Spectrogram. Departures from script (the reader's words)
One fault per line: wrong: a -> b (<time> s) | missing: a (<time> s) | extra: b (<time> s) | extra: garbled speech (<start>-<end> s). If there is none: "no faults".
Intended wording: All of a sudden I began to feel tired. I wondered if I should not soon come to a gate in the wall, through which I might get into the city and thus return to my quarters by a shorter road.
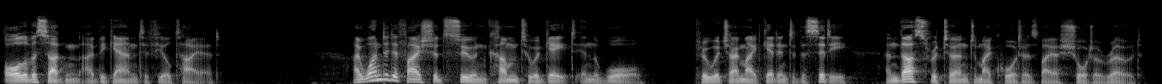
missing: not (4.5 s)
